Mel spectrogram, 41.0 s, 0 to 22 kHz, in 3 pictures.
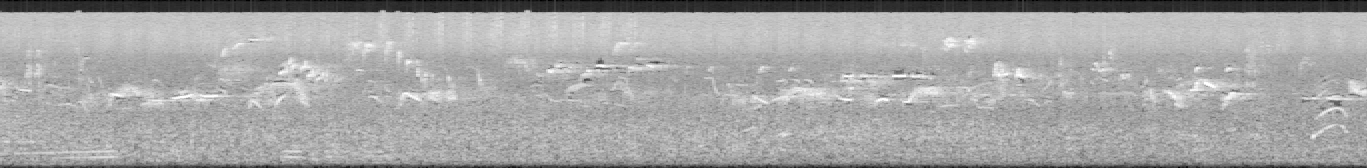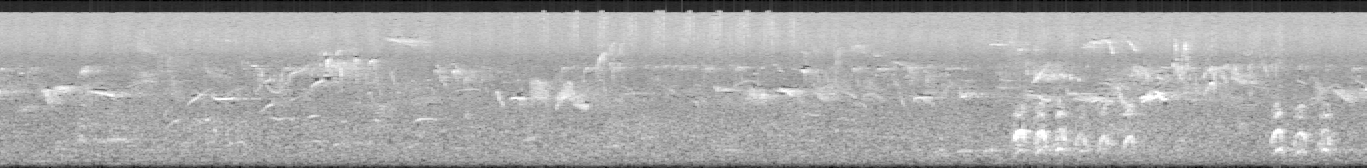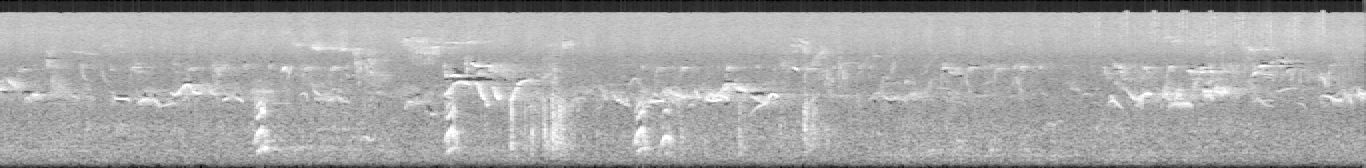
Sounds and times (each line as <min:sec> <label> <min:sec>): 0:00.0 birds 0:41.0
0:00.0 crickets sing 0:41.0
0:13.0 children play 0:13.7
0:23.8 dog barks 0:25.1
0:26.4 dog barks 0:27.1
0:29.9 dog barks 0:30.2
0:33.7 dog barks 0:34.2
